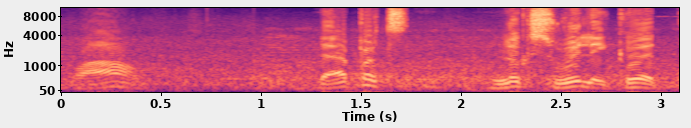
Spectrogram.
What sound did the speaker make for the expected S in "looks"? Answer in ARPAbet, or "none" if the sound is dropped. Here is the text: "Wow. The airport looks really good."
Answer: S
